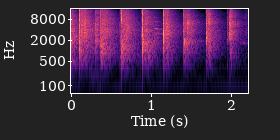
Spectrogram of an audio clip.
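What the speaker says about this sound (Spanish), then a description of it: "Aplauso." A single person claps hands eight times at a steady, even rhythm, each clap sharp and close, in a casual reaction setting with no talk over the claps.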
